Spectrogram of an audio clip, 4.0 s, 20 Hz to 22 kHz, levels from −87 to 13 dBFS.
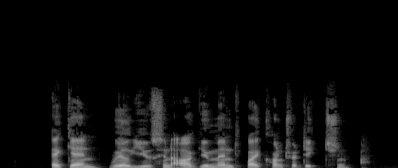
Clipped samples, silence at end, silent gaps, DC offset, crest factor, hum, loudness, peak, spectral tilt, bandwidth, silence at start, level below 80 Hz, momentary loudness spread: under 0.1%; 0.35 s; none; under 0.1%; 22 dB; none; -28 LUFS; -8 dBFS; -4.5 dB/octave; 11 kHz; 0.55 s; -70 dBFS; 12 LU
